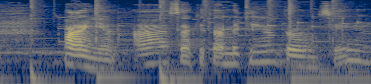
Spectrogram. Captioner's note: phone rings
